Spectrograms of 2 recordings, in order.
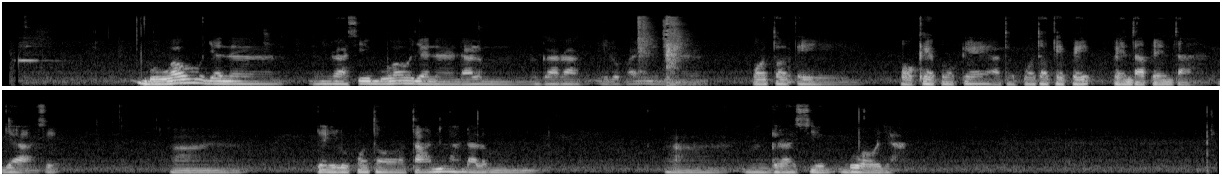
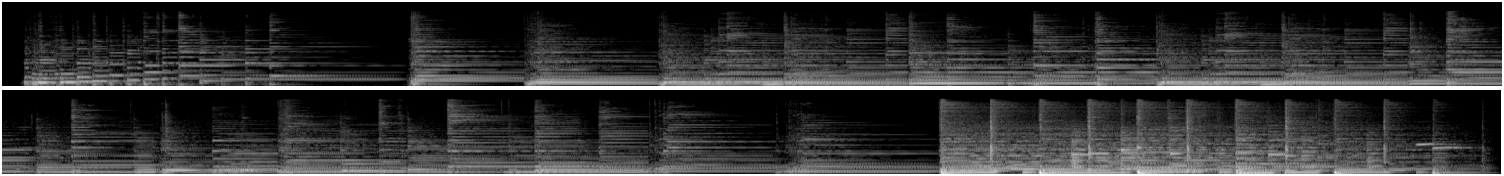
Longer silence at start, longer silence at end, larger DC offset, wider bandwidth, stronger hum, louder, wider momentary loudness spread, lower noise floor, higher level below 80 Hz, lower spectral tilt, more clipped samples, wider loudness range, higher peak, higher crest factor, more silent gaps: about the same, 0.15 s vs 0.2 s; about the same, 0.05 s vs 0.1 s; neither; second, 11.5 kHz vs 14 kHz; neither; first, -23 LUFS vs -26 LUFS; about the same, 17 LU vs 15 LU; about the same, -47 dBFS vs -47 dBFS; second, -46 dBFS vs -32 dBFS; about the same, -7 dB/octave vs -6 dB/octave; neither; about the same, 9 LU vs 11 LU; about the same, -2 dBFS vs 0 dBFS; about the same, 22 dB vs 24 dB; neither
